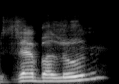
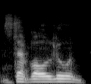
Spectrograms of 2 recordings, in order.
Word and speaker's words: Zebulun: And Elon, the Zebulunite from Zebulun, uh, or Zevulun, he died. Uh, he was buried at uh, Ayalon in the country of Zebulun or Zevulun. That is how it's said in the Hebrew, Zevulun.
